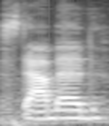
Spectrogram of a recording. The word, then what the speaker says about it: stabbed: The B and D are pronounced really close beside each other. There is no pronunciation of that vowel E. Instead of bed, stabbed, stabbed.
